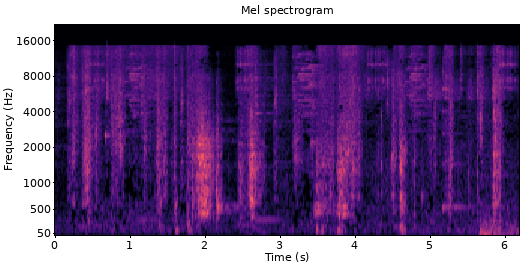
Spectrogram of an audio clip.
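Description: Ferrets burrowing through crumpled brown packing paper in a cardboard box: irregular bursts of paper rustling and crinkling.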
